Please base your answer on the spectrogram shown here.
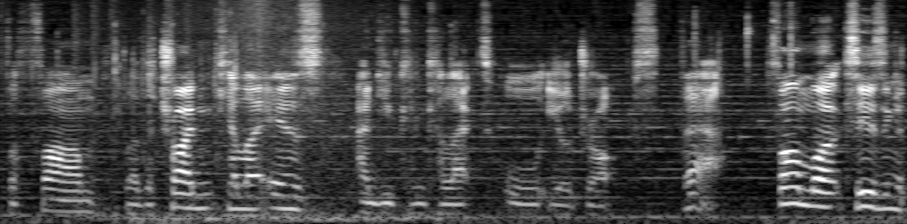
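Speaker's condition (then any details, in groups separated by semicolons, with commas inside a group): No condition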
